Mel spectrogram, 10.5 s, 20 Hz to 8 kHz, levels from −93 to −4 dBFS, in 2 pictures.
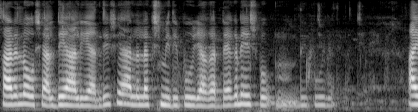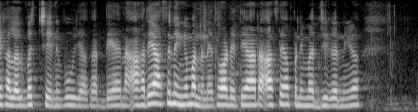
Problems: none marked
